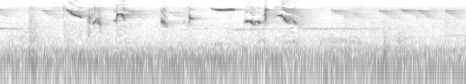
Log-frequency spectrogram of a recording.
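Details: A Black-throated canary sings in the rolling style meant to stimulate younger birds: a short burst of piercing upslurred and downslurred chips with a clear whistled note, then faint soft twittering.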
